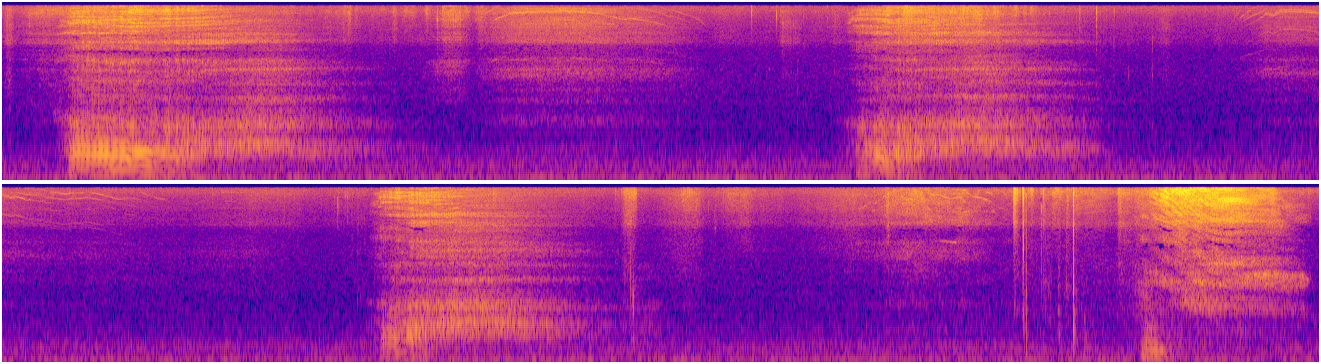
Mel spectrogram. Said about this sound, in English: Let's take three deep sweeping breaths and come back.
